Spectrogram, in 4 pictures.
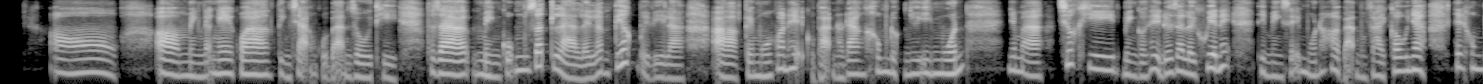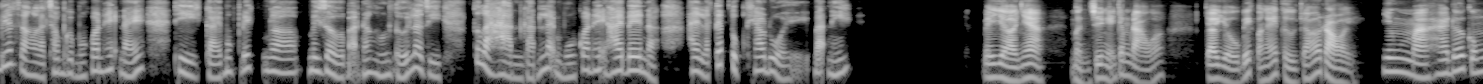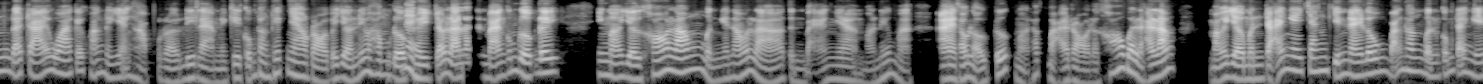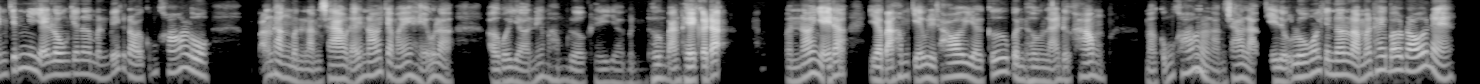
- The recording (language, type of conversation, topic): Vietnamese, advice, Bạn làm sao để lấy lại sự tự tin sau khi bị từ chối trong tình cảm hoặc công việc?
- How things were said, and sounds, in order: tapping; "bây" said as "ư"; "bây" said as "ư"; other background noise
